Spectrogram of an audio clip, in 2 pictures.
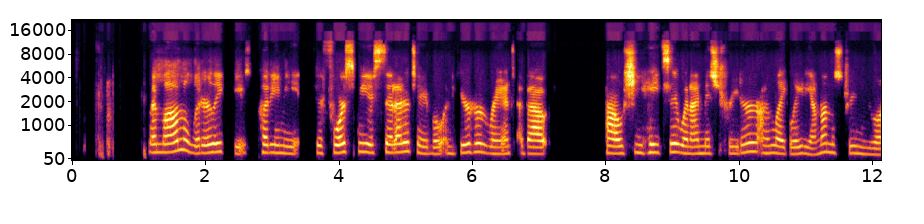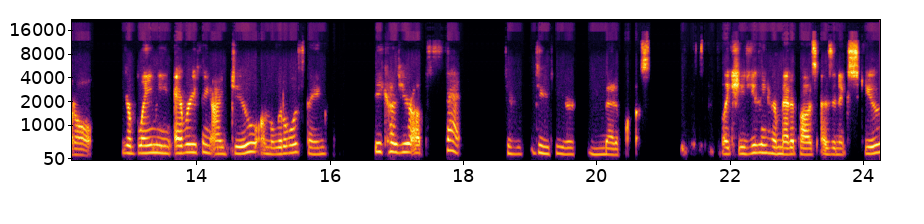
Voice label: voice message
